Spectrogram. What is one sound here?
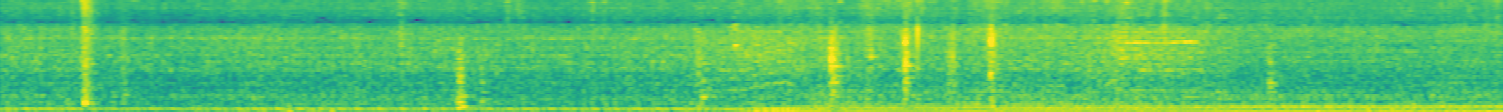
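A tractor engine rumbles steadily and revs up.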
